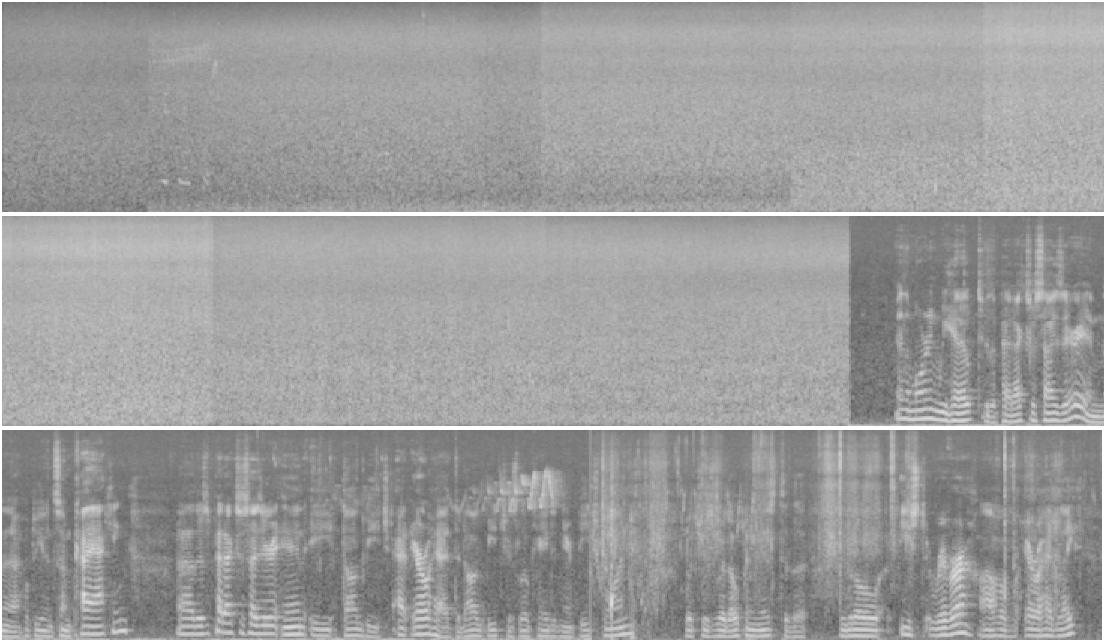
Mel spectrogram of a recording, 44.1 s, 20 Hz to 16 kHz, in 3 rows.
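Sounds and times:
waterfall and rapids rushing: 0:00.0 - 0:26.0, 0:37.2 - 0:44.0.

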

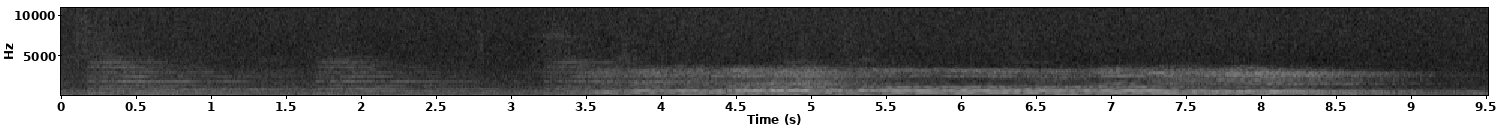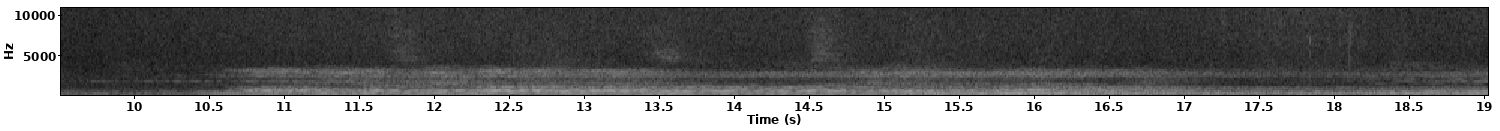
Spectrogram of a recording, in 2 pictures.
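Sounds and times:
church bells ringing: 0:00.0 - 0:05.7, 0:10.1 - 0:19.0
choir singing long notes: 0:00.0 - 0:19.0.

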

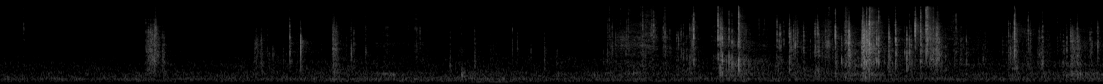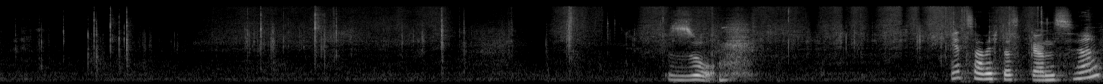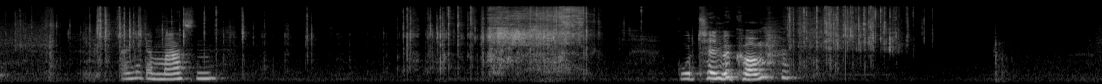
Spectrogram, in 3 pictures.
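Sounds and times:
plastic film crinkling: 0:02.5 - 0:28.5, 0:29.8 - 0:31.5
soft rubbing of canvas: 0:14.6 - 0:22.6.

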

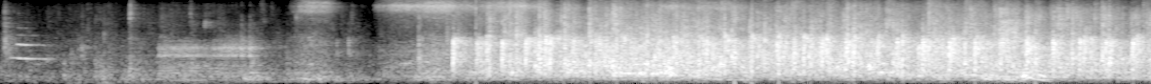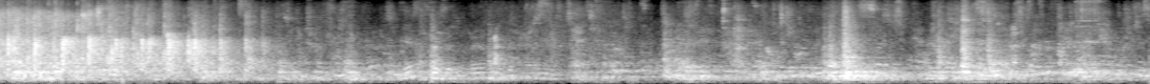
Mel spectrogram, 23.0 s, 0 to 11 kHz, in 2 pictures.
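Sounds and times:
audience applauding: 0:04.1 - 0:14.4.

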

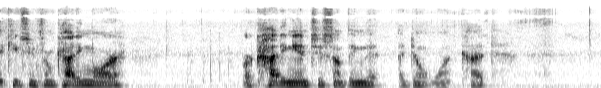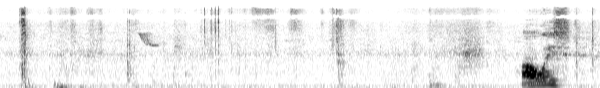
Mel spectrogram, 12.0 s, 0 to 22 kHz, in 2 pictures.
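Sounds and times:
vinyl rustling: 0:04.1 - 0:12.0.

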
